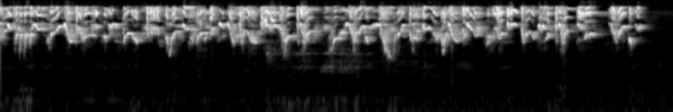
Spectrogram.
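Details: Domestic canary from Klaten tutored with black-throat song: a fast, dense, unbroken stream of high chirps, trills and downward-sweeping whistles that runs the whole time, with short varied phrases packed closely together and only brief dips in loudness.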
